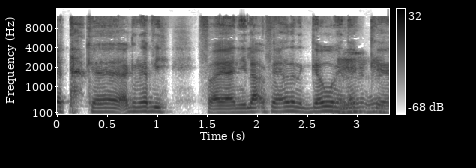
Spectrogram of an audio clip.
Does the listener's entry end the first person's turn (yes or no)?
yes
